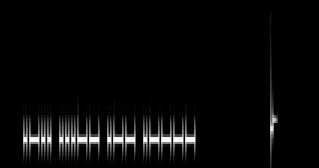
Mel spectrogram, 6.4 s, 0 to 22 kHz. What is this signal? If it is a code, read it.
Morse code, heard as a keyed tone, about 20 wpm, 700 Hz. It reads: L3W1
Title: Four Letter-Number Combinations - 20wpm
